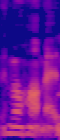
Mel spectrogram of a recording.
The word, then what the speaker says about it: MMMD: It's written out as MMMD, but they pronounce it Mohammed.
